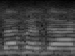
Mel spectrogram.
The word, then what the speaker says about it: Babadağ: chúng tôi phát âm Babadağ sai vì tôi nghĩ rằng nó có thứ trên chữ g thì không nghĩa là chữ g im lặng và chữ cái đứng trước chữ cái đó được kéo dài nên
